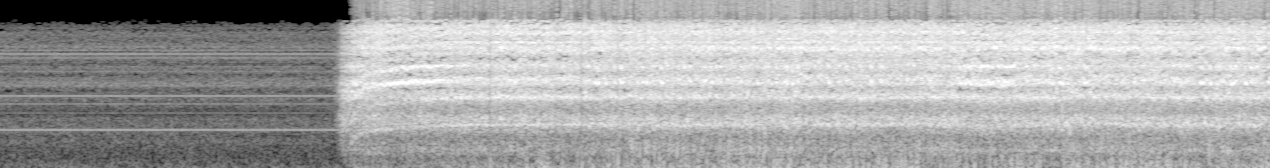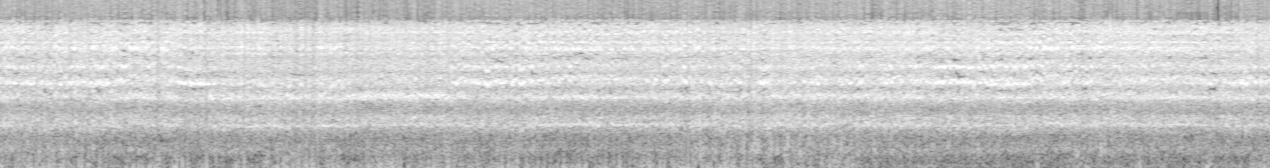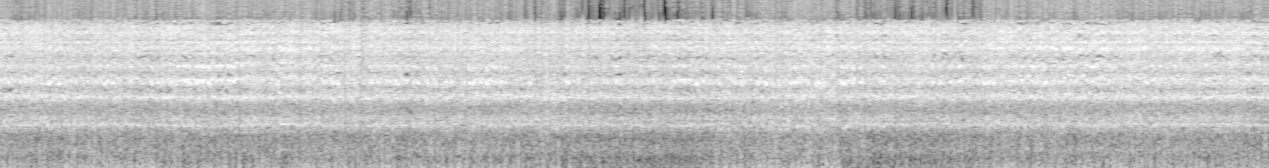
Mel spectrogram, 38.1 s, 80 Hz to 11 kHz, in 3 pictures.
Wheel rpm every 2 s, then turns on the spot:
0, 20, 220, 240, 230, 230, 230, 220, 230, 230, 230, 220, 230, 230, 230, 230, 230, 230, 230.
none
